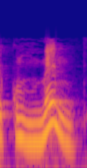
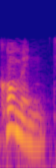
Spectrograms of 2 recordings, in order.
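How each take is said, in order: First: Verb comment, second syllable stressed and drawn out. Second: Noun Comment, first syllable stressed. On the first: Teacher contrasting verb with noun, stress on the second syllable of comment. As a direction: hit the last syllable of comment. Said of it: "position of the stress is different". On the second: Teacher showing the noun form, stress on the first syllable of Comment. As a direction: hit the opening syllable of Comment. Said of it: "stress at the very begin". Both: Shown as a demonstration.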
